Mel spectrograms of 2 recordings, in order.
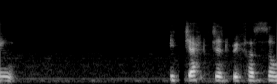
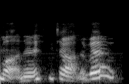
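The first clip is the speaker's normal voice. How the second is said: incredulous thought; 4 semitones higher, much faster than usual. Retold or imitated.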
